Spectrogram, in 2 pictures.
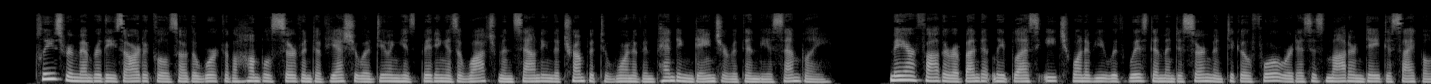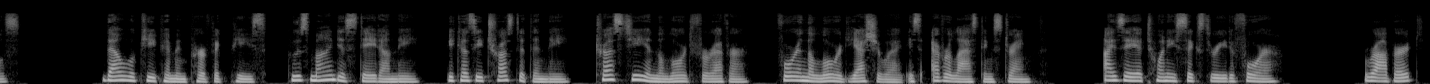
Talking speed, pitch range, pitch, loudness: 185 wpm, 130-155 Hz, 140 Hz, -25 LUFS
